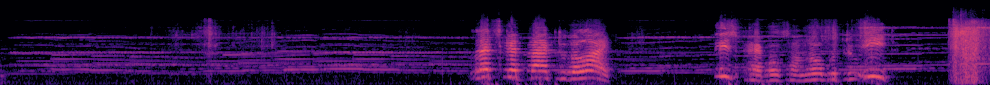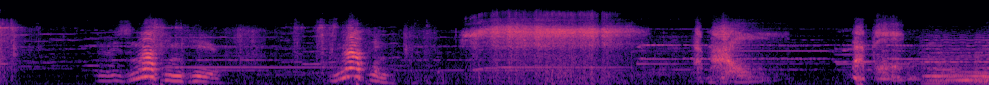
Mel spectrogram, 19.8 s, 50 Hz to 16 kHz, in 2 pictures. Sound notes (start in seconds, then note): 0.0 eerie ominous music; 9.5 coins clank; 14.4 snake hisses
